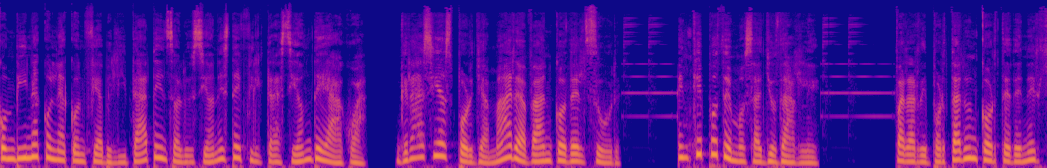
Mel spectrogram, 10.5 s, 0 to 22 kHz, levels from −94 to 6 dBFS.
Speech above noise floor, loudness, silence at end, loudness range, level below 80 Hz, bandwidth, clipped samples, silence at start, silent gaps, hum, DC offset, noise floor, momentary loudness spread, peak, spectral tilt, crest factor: 29 dB; -28 LUFS; 0 s; 2 LU; -52 dBFS; 19 kHz; under 0.1%; 0 s; 3.68-3.95 s; none; under 0.1%; -56 dBFS; 10 LU; -10 dBFS; -6.5 dB/octave; 16 dB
